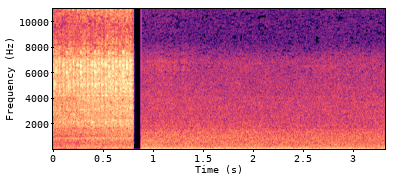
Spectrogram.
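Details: BMW 118i four-cylinder that had a cylinder 4 misfire (code 29D0), low fuel pressure code 29F3, smoke and shaking, after replacing the faulty cylinder 4 part: even, steady low idle with no stumble.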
